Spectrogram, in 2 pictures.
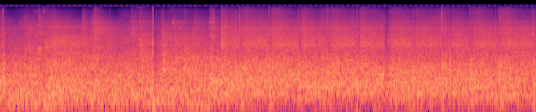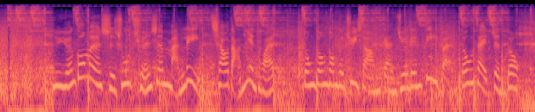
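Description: Wooden rolling pins thump and pound on dough.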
